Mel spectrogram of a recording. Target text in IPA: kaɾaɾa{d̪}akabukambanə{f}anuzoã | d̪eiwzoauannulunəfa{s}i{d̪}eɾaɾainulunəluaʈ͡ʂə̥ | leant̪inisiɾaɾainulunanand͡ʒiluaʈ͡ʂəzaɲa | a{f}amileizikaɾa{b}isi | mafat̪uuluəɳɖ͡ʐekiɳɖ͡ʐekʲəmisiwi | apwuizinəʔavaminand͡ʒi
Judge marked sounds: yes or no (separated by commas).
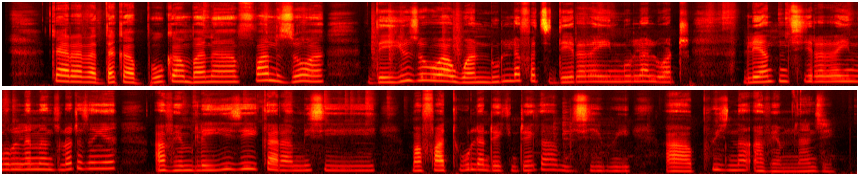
yes, yes, no, yes, no, no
